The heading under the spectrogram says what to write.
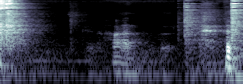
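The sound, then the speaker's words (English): Light clattering of metal cutlery shifting against a freshly run dishwasher rack, ending in a single sharper clink as a knife is pulled free, all at low volume. “Forking a knife out of here.”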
